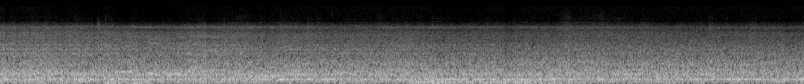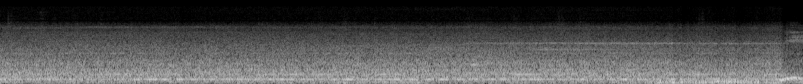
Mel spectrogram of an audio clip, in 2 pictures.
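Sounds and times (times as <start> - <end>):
train rumble: 0.0 - 16.0.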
